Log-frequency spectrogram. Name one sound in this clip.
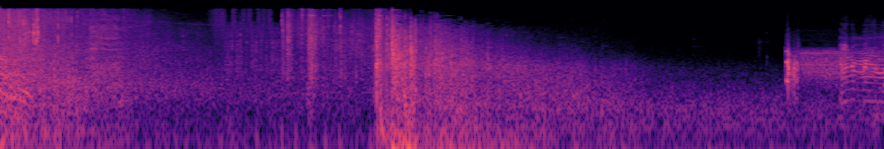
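An explosion booms and rumbles close by.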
